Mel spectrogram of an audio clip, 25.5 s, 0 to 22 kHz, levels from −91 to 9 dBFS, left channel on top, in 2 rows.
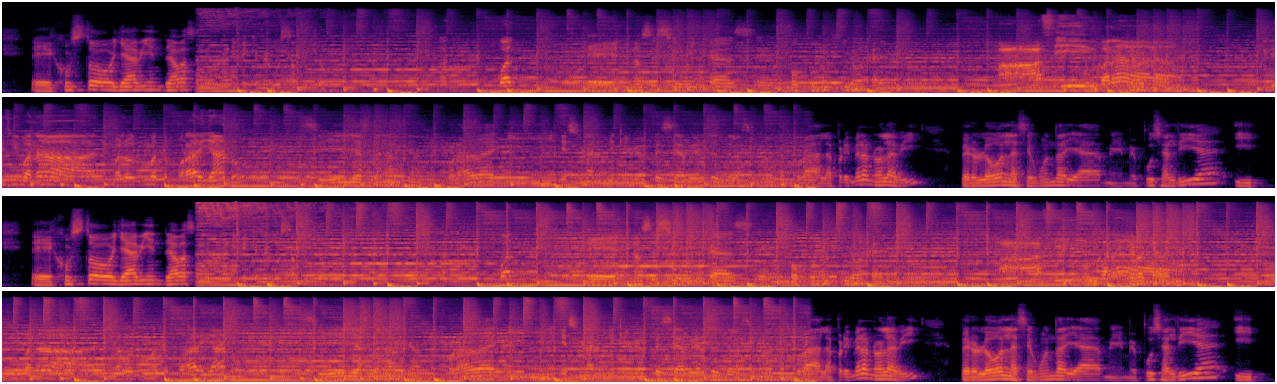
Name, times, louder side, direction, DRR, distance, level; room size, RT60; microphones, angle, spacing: voice 1, 0.0-3.3 5.8-9.0 10.8-11.8 15.5-21.9 22.3-25.2, right 3 dB, 20° right, 0.4 m, -29 dB
sound 1, 1.9-20.8, right 3 dB, 70° right, 0.6 m, -26 dB
voice 2, 10.0-11.8 12.6-15.2, left 3 dB, 45° left, 1.2 m, -27 dB
8.8 x 3.9 x 3.3 m
head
